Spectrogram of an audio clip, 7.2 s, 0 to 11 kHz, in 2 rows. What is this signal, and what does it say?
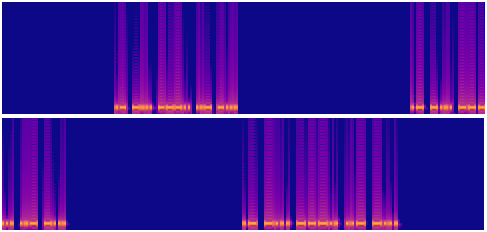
Morse code, heard as a keyed tone, about 64 wpm, 700 Hz. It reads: AB8UB AB8UB AB8UB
